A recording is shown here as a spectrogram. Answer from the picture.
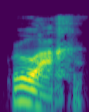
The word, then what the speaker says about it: ruach: The word for spirit in Hebrew is ruach. You pronounce it ruach with a ch.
